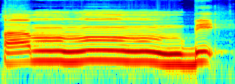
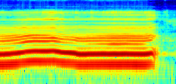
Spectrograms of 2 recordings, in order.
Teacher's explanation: মিমে সাকিনের পরে যখন দেখব বা আছে তখন সেখানে আমরা গুন্না করব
